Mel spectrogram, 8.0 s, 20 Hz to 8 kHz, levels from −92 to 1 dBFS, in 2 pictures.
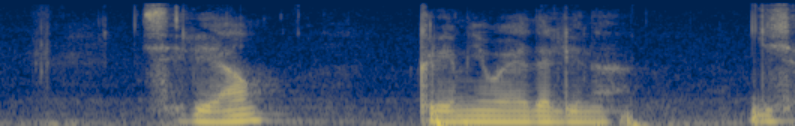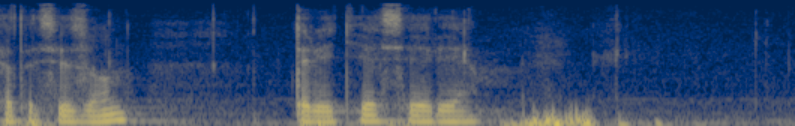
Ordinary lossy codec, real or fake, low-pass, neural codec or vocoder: MP3, 64 kbps; real; 7.2 kHz; none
